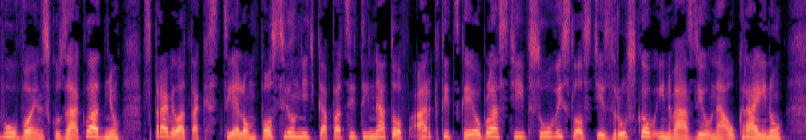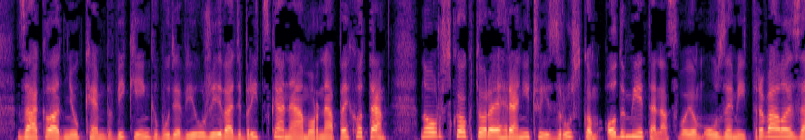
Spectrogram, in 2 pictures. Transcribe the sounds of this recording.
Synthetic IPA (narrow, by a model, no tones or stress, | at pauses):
ʋuːʋɔjɛnskuzaːklad̪ɲuspɾaʋilat̪akst͡sɪɛʎɔmpɔsilɲickapat͡sit̪inat̪ɔva̰ɾkt̪it͡skɛjɔblascifsuːʋislɔscizɾuskɔʊinʋaːziɔʊnaukɾajinuzaːklad̪ɲukɛmbʋikiŋɡbuɟɛʋiuʒiːʋaɟbɾit͡skaːnaːmɔɾnaːpɛxɔt̪anɔːɾskɔkt̪ɔɾɛːɦɾaɲit͡ʃiːzɾuskɔmɔd̪mɪɛt̪anasʋɔjɔmuːzɛmiːt̪r̩ʋalɛːza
